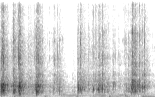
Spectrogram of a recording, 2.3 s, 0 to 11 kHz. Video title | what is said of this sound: RIESIGES LEGO DISPLAY-UNBOXING (mit Waage) 😨💸 Lego Minifiguren 71039 Marvel Serie 2 Unboxing (x36) | wenn es eben etwas klein, klirriger klingt, dann ist es Beast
